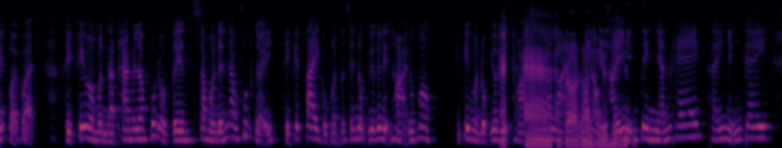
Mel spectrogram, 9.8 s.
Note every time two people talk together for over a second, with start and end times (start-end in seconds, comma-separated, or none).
6.2-8.0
